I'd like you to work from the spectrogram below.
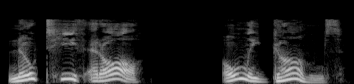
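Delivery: ordinary delivery, nothing marked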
